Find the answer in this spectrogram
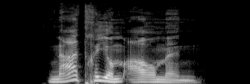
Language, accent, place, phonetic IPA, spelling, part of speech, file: German, Germany, Berlin, [ˈnaːtʁiʊmˌʔaʁmən], natriumarmen, adjective, De-natriumarmen.ogg
- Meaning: inflection of natriumarm: 1. strong genitive masculine/neuter singular 2. weak/mixed genitive/dative all-gender singular 3. strong/weak/mixed accusative masculine singular 4. strong dative plural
